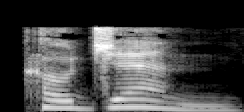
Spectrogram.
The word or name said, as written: Khodzhent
